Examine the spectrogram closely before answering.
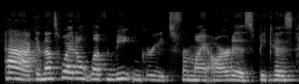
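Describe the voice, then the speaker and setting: A woman's voice: mid-range voice, brisk. A woman raised in England, a vocal coach telling stories in a casual interview, sounding congested. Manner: animated storyteller, demonstrates vocal sounds. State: congested, voice less clear than usual.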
